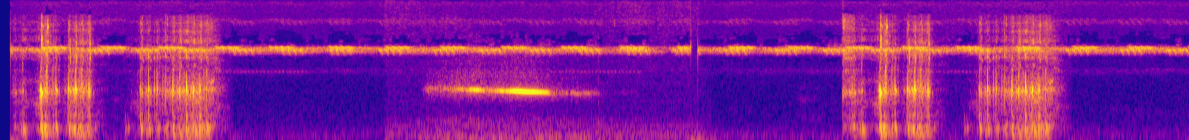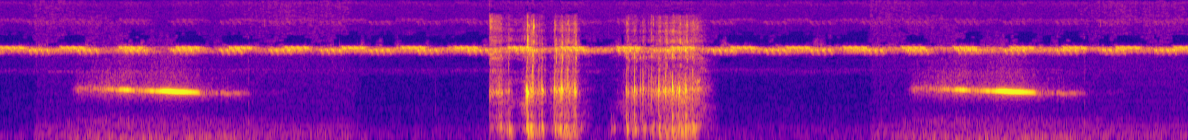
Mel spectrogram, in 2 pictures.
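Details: Dexter the dog snoring: three breath cycles about six seconds apart, each a pair of rough, rasping inhaled snorts followed by a thin, falling whistle on the exhale, over a steady high chirping of crickets.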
